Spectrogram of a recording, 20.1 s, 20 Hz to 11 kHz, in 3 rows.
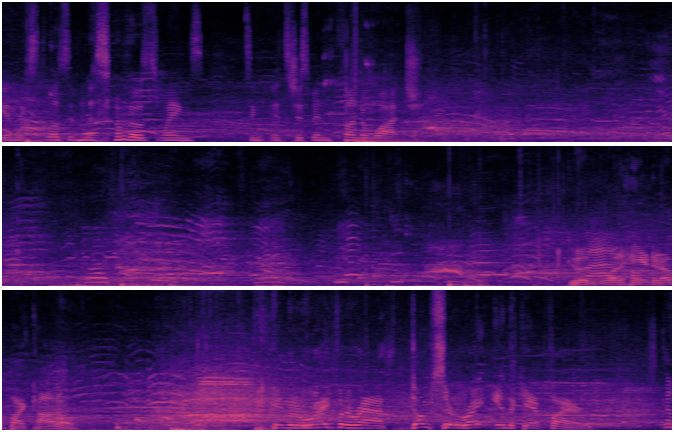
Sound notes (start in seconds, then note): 6.6 players yelling; 14.3 crowd and players cheering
